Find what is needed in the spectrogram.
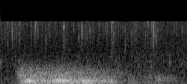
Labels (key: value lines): label: biophony, growl
recorder: SoundTrap 500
